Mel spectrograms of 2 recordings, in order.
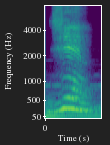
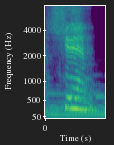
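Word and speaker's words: חן: el oportuno socorro gracia en el hebreo significa yen se escribe con jota yen y esto significa regalo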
